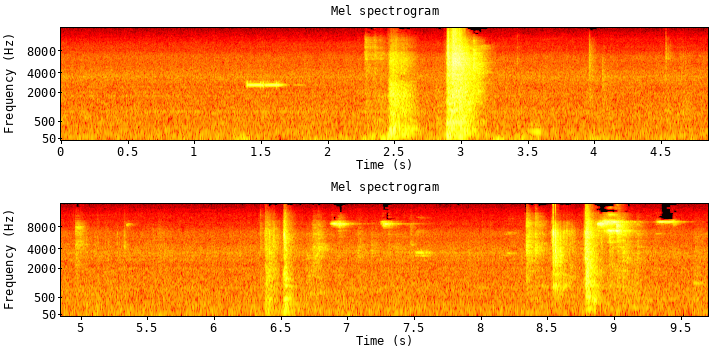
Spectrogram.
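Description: Drink vending machine dispensing a bottle: a short beep as the selection button is pressed, then the bottle drops into the delivery bin with two loud thuds. Later come sharp plastic clacks as the bin's flap is pushed open and the bottle is pulled out.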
